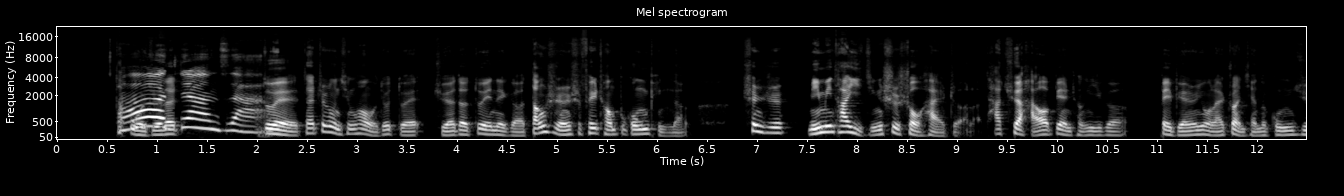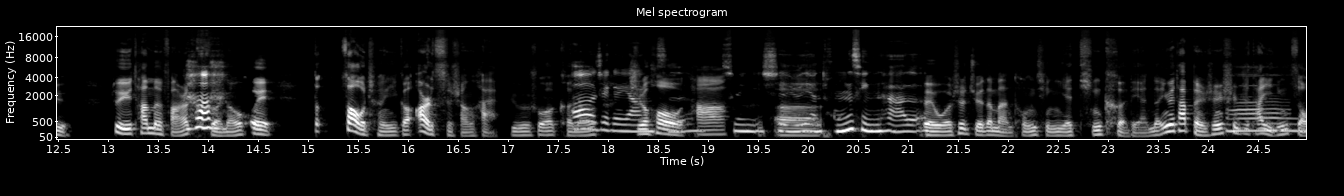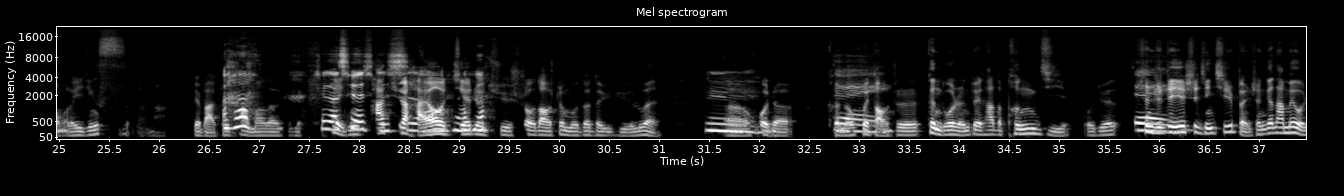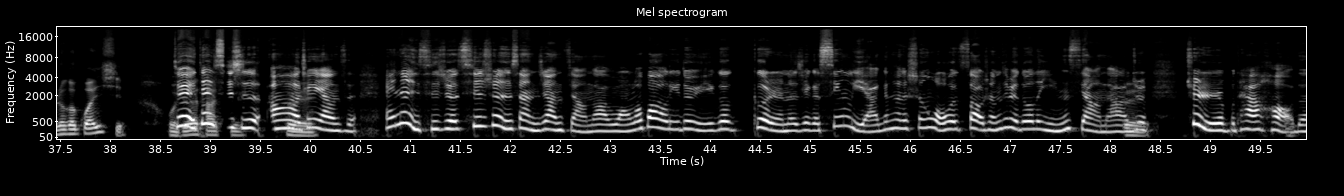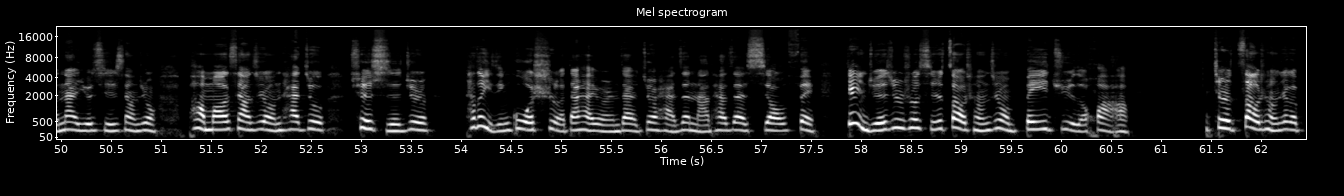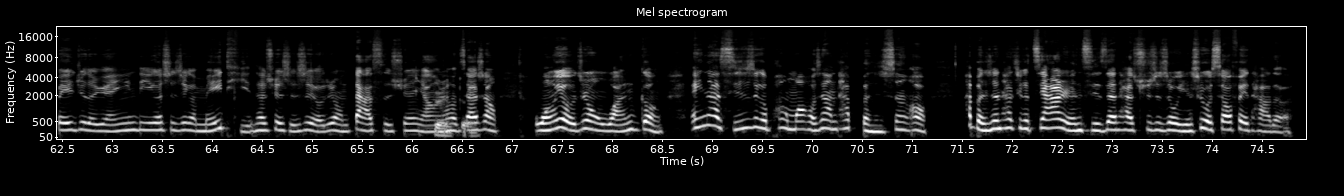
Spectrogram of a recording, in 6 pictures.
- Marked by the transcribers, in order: laugh; laughing while speaking: "啊"; laugh; other background noise; swallow
- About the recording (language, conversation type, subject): Chinese, podcast, 你如何看待网络暴力与媒体责任之间的关系？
